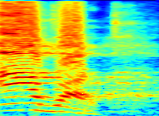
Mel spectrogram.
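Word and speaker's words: hour: आवर आप कहिए आवर एच से शुरू है इसलिए ए लगा देते लेकिन लिखते हैं तो यहां पर आवर बोलते क्योंकि यहां पर एच का उच्चारण होकर भी नहीं है इसलिए ओ य आर इसको आवर पढ़ते हैं एक साइलेंट है इसीलिए जब साइलेंट है तो आवर का उच्चारण आ से शुरू हुआ आ से शुरू होने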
